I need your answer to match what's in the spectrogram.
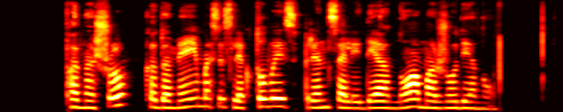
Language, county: Lithuanian, Vilnius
